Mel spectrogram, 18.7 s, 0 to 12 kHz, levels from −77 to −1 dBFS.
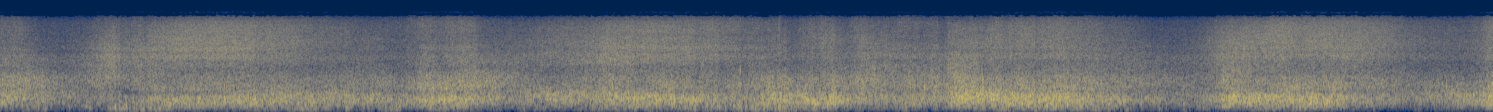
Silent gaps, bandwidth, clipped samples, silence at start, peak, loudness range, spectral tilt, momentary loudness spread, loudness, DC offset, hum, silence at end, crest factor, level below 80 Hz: none; 9 kHz; under 0.1%; 0 s; -6 dBFS; 2 LU; -3.5 dB/octave; 8 LU; -22 LUFS; under 0.1%; none; 0 s; 18 dB; -48 dBFS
